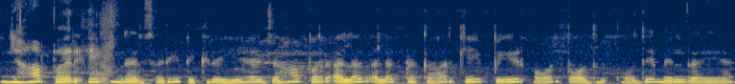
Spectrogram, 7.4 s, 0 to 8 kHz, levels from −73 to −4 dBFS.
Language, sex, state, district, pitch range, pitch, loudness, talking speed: Hindi, female, Delhi, New Delhi, 215-245 Hz, 225 Hz, -15 LUFS, 145 wpm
